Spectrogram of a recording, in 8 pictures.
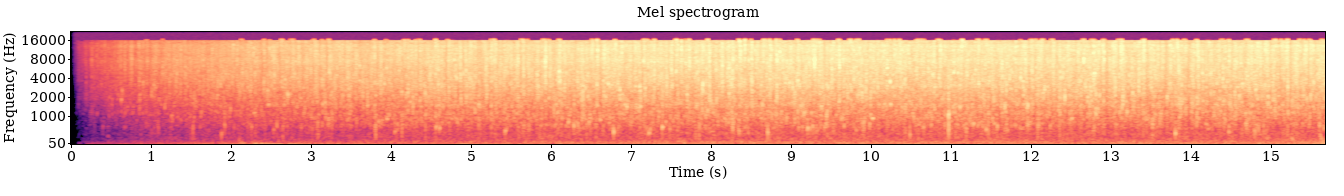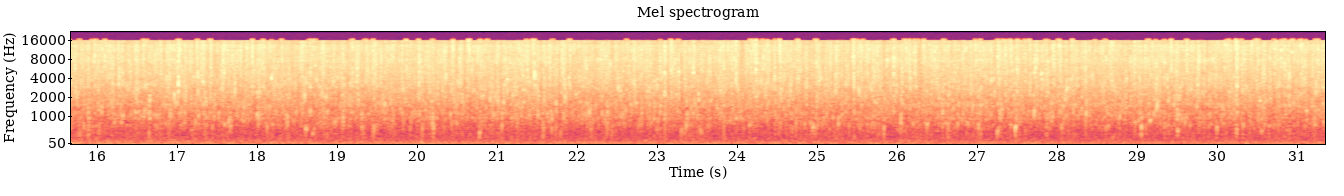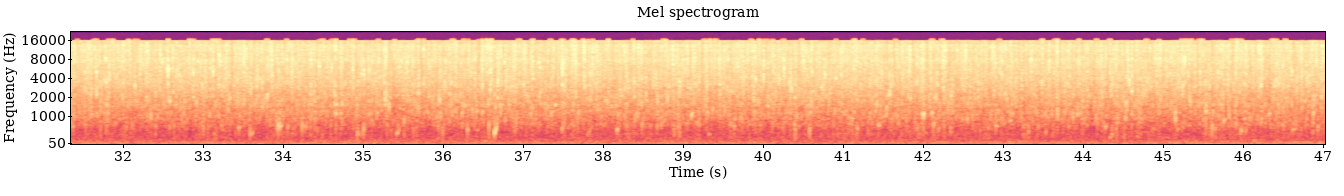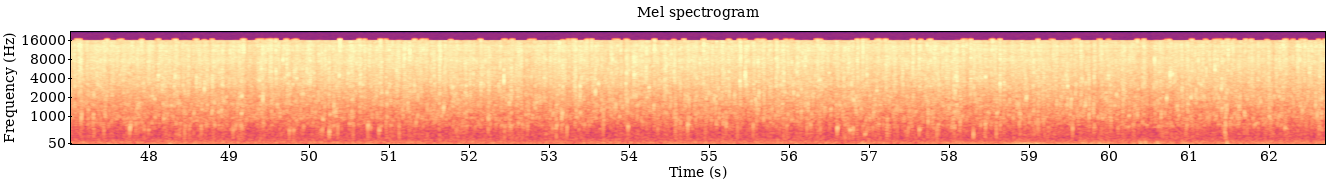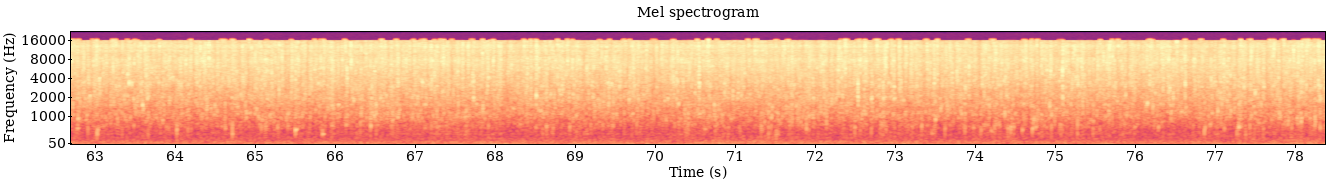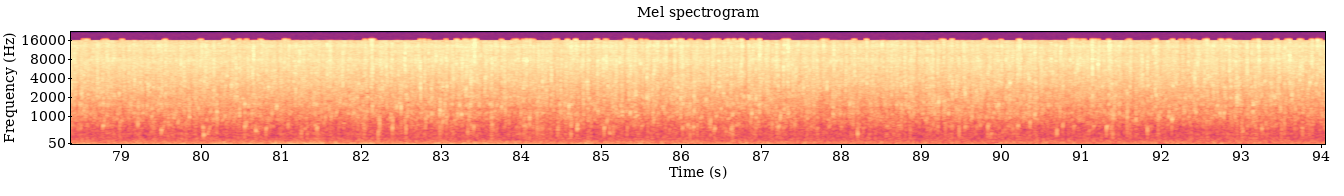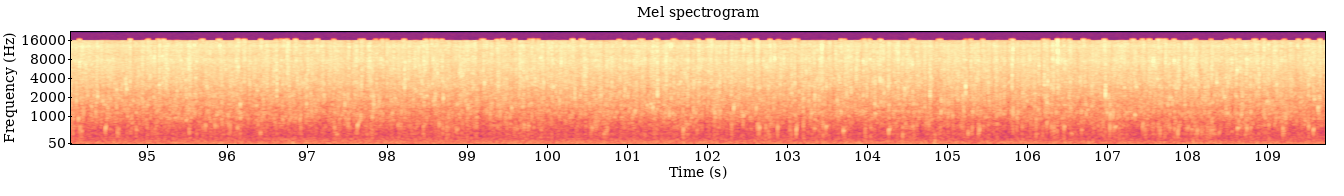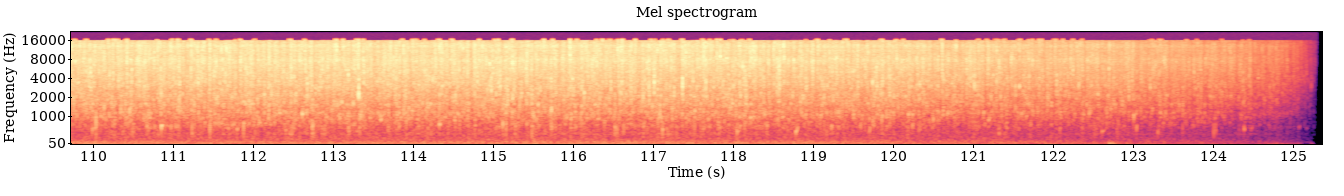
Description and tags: Melted snow 081115T2155
This recording was made 15 Nov 2008 at 21:55 when I was walking my dog. At a distance I heard running (melted) water so I took my H2 and went to the place where the sound originated from. Recorded at GPS coordinates N59 16.303 E18 04.460.
water, field-recording, flow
